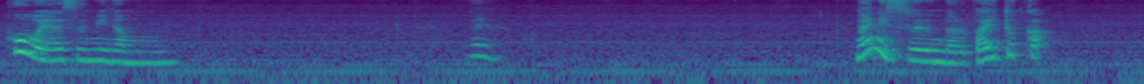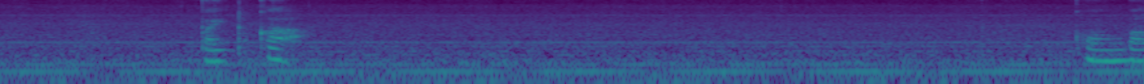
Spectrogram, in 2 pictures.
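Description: A young woman speaks softly and casually close to a microphone, in short bursts with pauses.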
